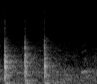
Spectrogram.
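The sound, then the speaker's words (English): Three firm knocks on the wooden door of the Pullman Club in quick, even succession, fairly loud, with a brief hollow ring after each and quiet afterward. “No one's answering. Knock louder?”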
